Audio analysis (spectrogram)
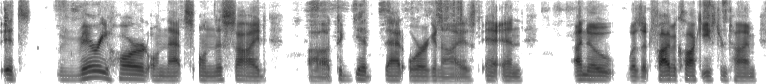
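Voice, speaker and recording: A man's voice: fairly low pitch, a little mellow, no echo. A man who directs radio plays, chatting casually in a group and often stammering and repeating words. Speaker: producer and director of a radio play.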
